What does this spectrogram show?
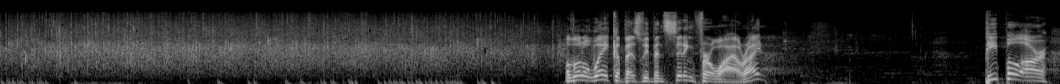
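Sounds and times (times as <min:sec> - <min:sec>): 
crowd clapping: 0:00.0 - 0:07.0
speech: 0:05.6 - 0:07.9, 0:09.9 - 0:10.5.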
